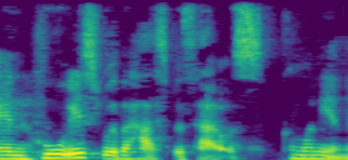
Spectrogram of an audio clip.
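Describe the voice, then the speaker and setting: A woman with a German accent speaks at a moderate pace in a somewhat breathy voice. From Germany. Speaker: small farm business owner. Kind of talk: casual live stream talk.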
